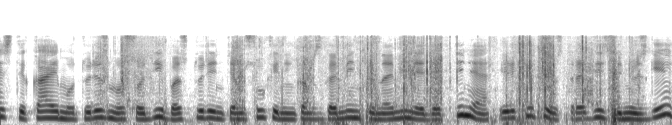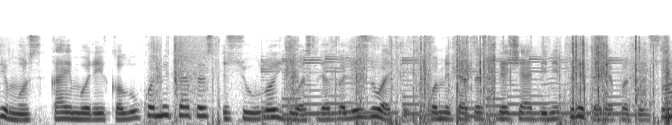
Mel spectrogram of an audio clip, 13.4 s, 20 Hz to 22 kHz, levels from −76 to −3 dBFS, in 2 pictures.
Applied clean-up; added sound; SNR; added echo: none; Scissors + Electric guitar; 8 dB; none.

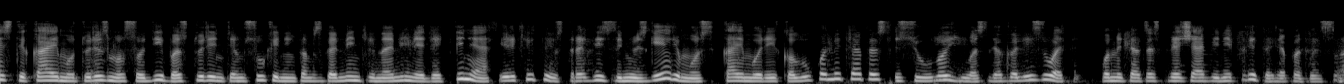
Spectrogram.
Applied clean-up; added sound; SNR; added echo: neural mask model DeepFilterNet 3.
